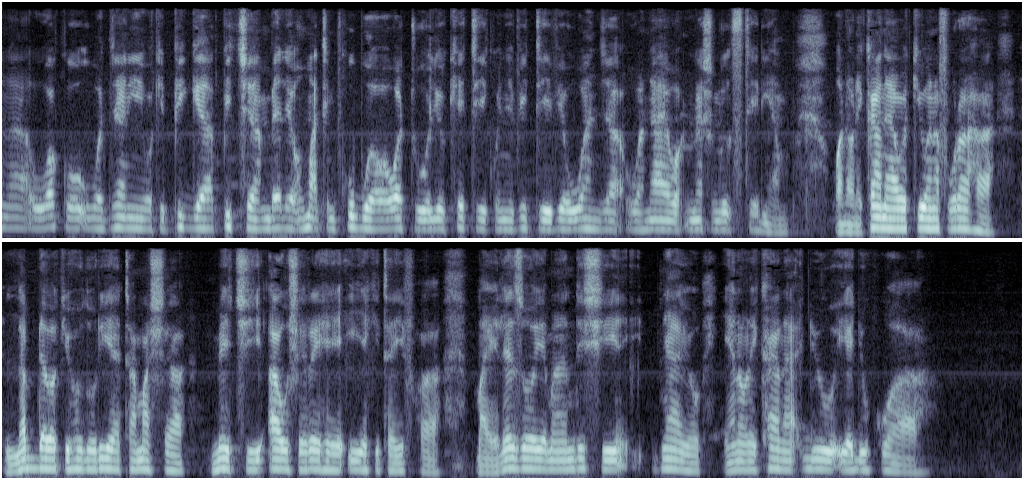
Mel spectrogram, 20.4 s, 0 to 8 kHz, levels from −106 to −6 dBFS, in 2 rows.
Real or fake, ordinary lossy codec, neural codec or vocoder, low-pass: real; MP3, 64 kbps; none; 7.2 kHz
